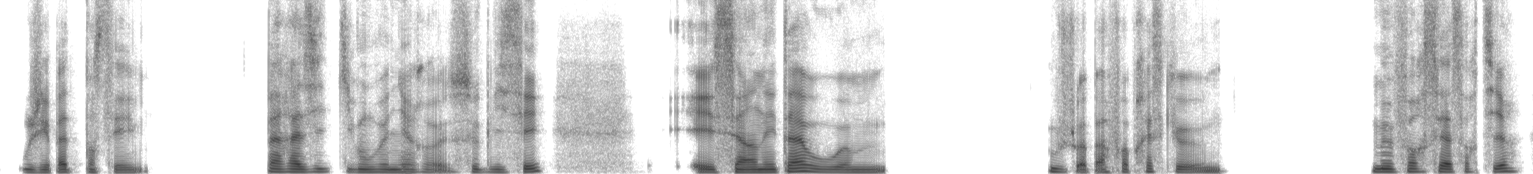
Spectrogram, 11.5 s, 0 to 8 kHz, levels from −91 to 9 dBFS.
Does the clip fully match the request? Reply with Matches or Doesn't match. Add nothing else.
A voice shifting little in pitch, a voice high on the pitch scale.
Doesn't match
